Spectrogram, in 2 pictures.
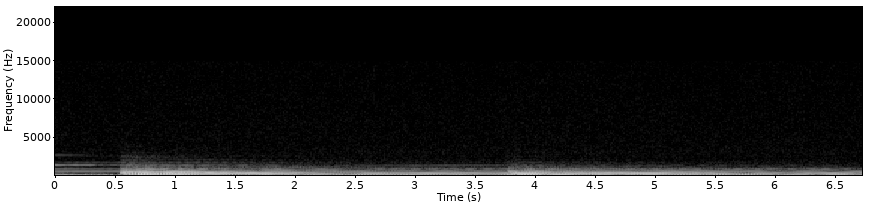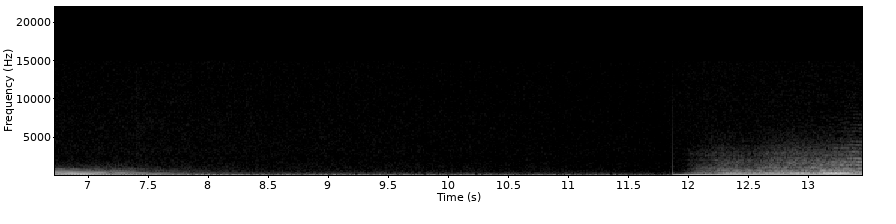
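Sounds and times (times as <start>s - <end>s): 
flute and piano lullaby: 0.0s - 5.9s, 12.0s - 13.4s.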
